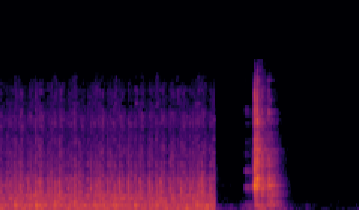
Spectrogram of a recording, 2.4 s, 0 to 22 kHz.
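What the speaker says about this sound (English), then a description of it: "Then stitch that 1/4 inch seam." A sewing machine stitches a quarter-inch quilt seam in a close, steady, whirring run of about one and a half seconds, then stops, followed by one short, sharp sound.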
